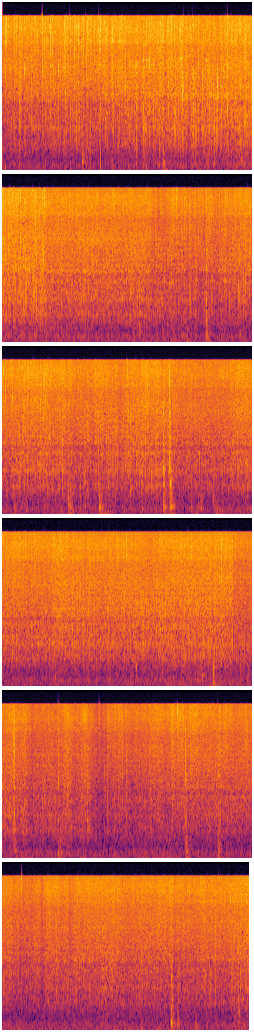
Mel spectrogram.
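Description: Spinach sizzling in hot oil in a nonstick wok, with now and then a sharp knock of a wooden spatula on the pan as it is stirred. The sizzle softens a little about six seconds in and again near the end.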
